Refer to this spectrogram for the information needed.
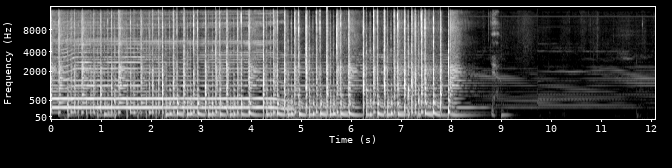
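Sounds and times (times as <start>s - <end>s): hand drum strokes ringing: 0.0s - 8.3s.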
